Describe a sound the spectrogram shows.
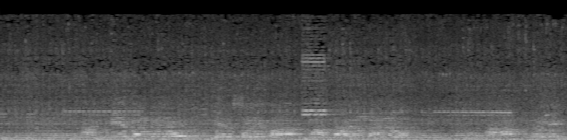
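A crowd of women sing together outdoors.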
